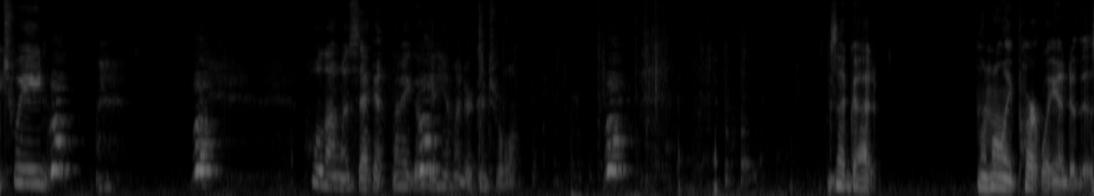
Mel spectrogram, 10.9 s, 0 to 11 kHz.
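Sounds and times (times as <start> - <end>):
speech: 0.0 - 1.2, 3.1 - 5.3, 8.3 - 8.8, 9.8 - 10.9
dog barking: 0.5 - 0.8, 1.9 - 2.3, 4.2 - 4.5, 6.0 - 6.4.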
